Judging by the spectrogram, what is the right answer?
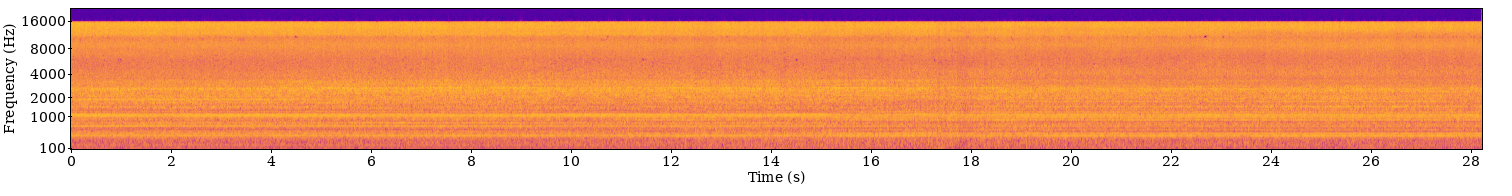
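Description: Mercury outboard motor running at a steady towing speed, its pitch holding constant throughout.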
